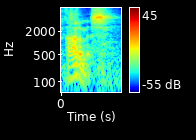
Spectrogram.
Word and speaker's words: RTMS: It's actually a product called Artemis, which is spelled RTMS, but very similar to the old Greek god Artemis, which was the god of the hunt.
